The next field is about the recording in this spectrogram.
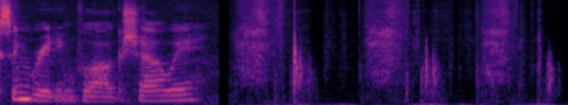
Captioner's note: pages turning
